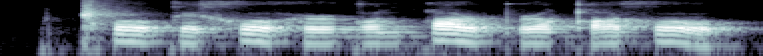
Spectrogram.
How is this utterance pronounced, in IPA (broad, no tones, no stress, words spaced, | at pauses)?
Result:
ǁʰoke xohə˞ɡɔn qʷə˞pʼə˞qʼə˞ xo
